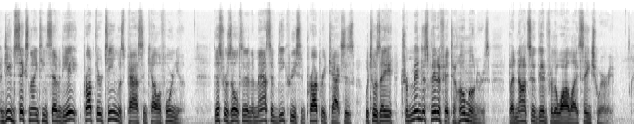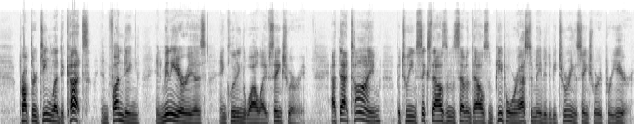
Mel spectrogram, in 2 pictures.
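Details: Adult male narrator; normal speech.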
